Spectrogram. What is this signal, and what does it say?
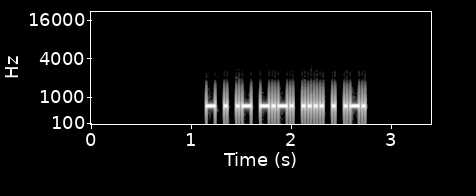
Morse code, heard as a keyed tone, about 40 wpm, 700 Hz. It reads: TEACHER
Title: Top 751-1000 Words 40wpm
